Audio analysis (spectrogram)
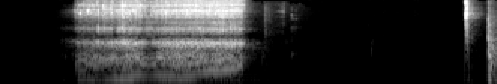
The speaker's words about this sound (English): And this is the part where I have another sip of water before my throat literally jumps out of my mouth and runs away from my body.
